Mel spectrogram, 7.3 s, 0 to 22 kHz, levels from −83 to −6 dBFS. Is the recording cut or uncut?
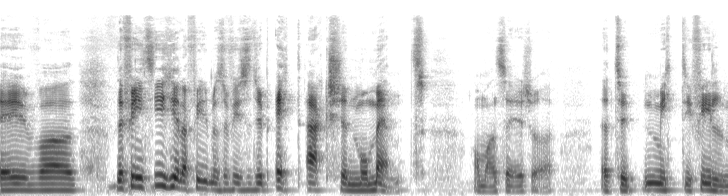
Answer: cut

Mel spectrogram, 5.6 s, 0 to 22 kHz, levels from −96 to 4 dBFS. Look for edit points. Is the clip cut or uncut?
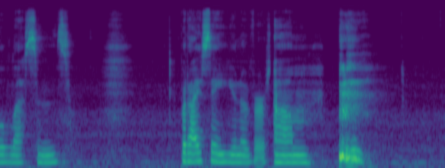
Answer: cut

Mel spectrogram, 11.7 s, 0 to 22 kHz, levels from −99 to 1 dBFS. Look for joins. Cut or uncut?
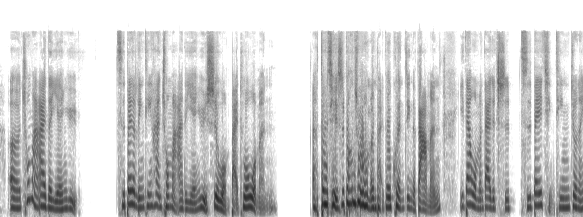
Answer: uncut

